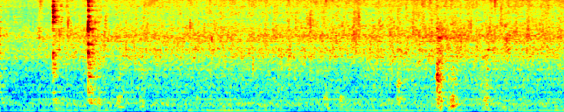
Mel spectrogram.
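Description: Chicken sizzles steadily in a pan with balsamic vinegar, a constant crackling fry broken by a few sharp clinks and scrapes of stirring.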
